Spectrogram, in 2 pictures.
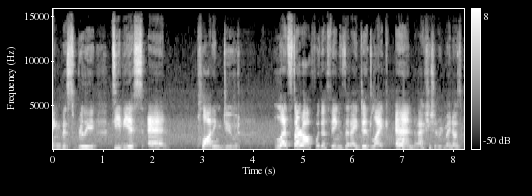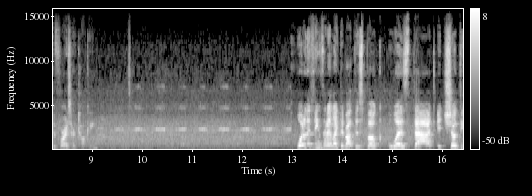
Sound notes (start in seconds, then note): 9.4 crickets chirping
